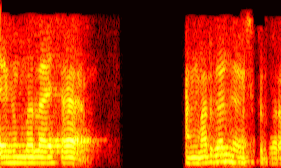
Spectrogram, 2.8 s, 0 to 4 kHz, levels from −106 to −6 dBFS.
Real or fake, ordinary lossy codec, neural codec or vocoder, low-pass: real; MP3, 24 kbps; none; 3.6 kHz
